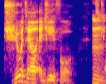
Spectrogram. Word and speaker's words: Chiwetel Ejiofor: Chiwetel Ejiofor's character Solomon.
